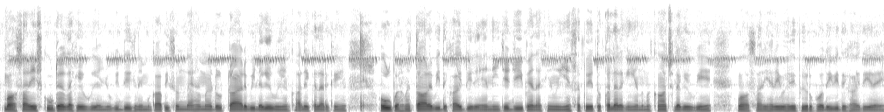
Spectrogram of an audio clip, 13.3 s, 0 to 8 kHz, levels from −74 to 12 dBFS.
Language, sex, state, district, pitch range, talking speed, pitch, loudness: Hindi, male, Chhattisgarh, Korba, 100-105 Hz, 250 wpm, 105 Hz, -21 LUFS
